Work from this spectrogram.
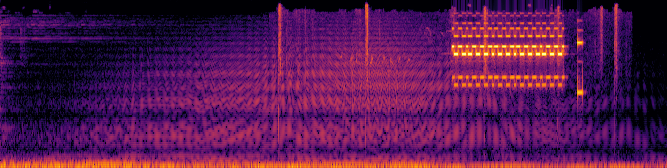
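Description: A telephone rings with a short, bright electronic ringtone near the end, heard over a steady musical background with no talking.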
